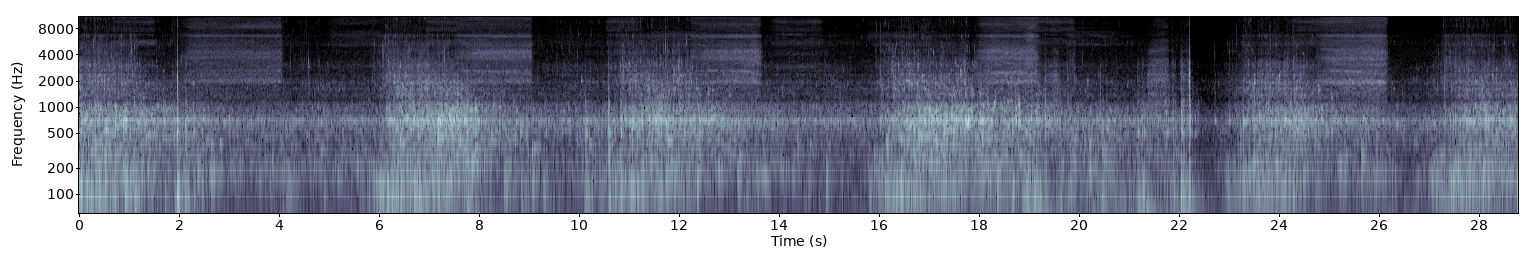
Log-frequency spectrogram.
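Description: Scuba regulator breathing heard underwater: exhaled air bubbles gurgling and rumbling in swells about every five to six seconds, with quieter stretches between.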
